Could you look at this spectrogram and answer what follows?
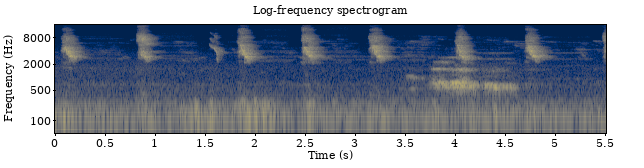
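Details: Sparrow's shrill, downward-sliding chirps recur about every three-quarters of a second, while a lower, buzzy, drawn-out call from another bird sounds once midway.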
